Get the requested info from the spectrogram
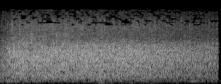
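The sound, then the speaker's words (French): Loud, sustained applause from French parliament members, applauding Simone Veil's fight and cause, fills the space as a dense, steady wash of clapping that holds evenly for a couple of seconds before cutting off abruptly. “messieurs les parlementaires, 50 ans plus tard, sous le regard de la famille de Simone Veil, que la force de vos applaudissements pour son combat et pour sa cause tonne plus fort encore que ses insultes et fasse définitivement justice à Simone Veil.”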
